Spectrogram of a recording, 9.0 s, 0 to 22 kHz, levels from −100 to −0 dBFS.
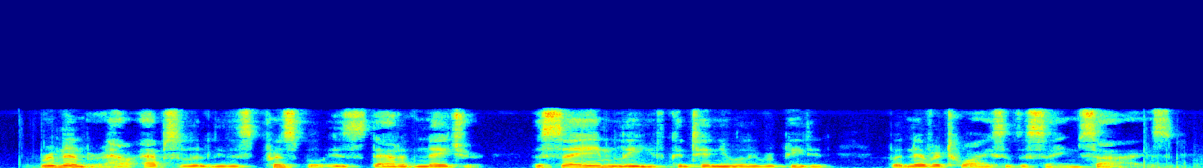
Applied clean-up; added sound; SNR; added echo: neural separator model SepFormer DNS4.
